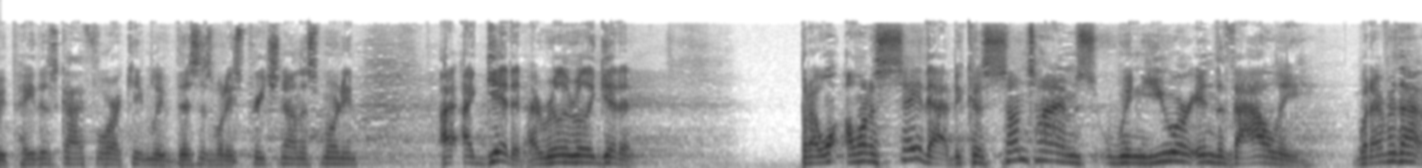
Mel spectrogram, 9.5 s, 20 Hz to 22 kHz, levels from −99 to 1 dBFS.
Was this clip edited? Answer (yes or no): no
